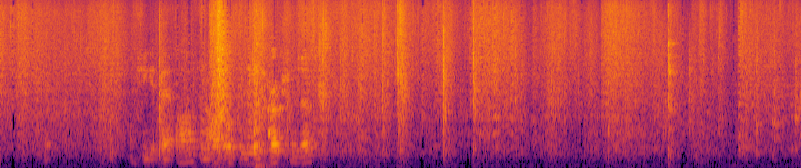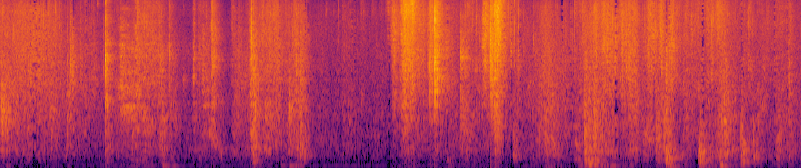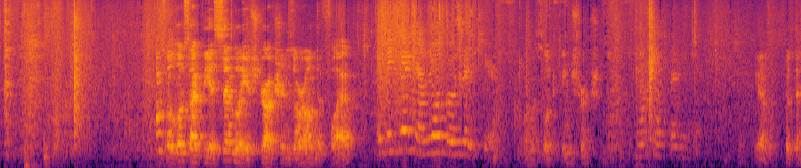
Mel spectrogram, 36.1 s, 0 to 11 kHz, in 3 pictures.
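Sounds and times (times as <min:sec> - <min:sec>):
cardboard packaging rustling: 0:00.0 - 0:27.1, 0:28.9 - 0:32.3, 0:33.1 - 0:35.0.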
